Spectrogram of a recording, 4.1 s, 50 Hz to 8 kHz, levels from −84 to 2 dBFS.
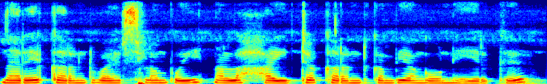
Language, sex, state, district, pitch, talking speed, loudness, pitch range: Tamil, female, Tamil Nadu, Nilgiris, 215 Hz, 160 wpm, -13 LUFS, 205-220 Hz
